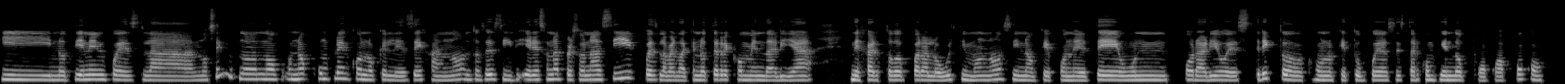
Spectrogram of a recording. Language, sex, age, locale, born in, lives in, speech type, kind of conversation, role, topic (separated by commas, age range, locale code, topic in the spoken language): Spanish, female, 30-34, es-MX, Mexico, United States, conversation, podcast, guest, ¿Qué haces para encontrar inspiración cuando te quedas sin ideas?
